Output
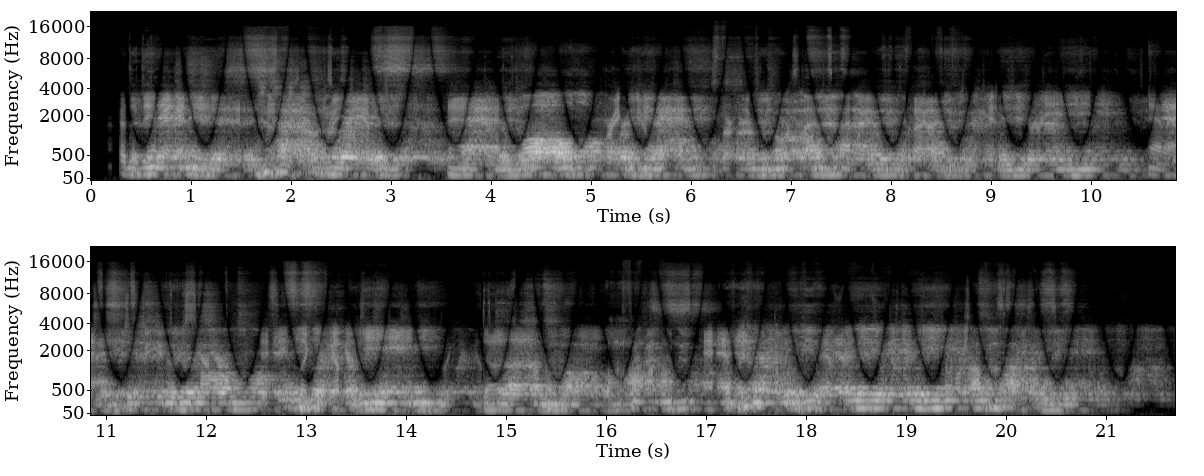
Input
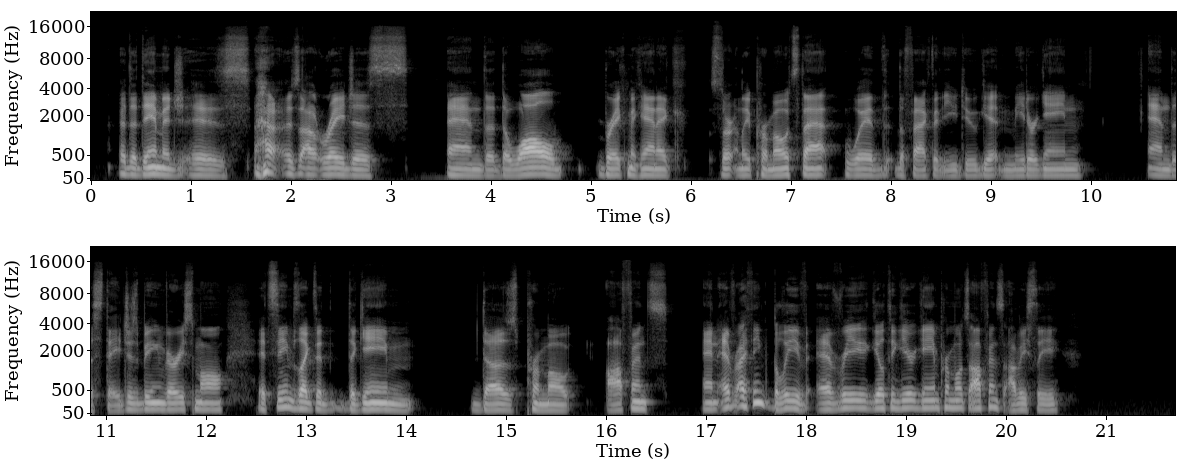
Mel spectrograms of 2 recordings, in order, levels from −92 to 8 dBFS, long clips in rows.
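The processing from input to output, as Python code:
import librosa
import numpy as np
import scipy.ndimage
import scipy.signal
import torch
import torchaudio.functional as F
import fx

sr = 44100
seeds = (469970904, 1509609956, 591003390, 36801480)

y = fx.reverse_delay(x, sr, ms=185, wet_db=-0.5)
y = fx.echo_stepped(y, sr, ms=715, hz=460.0, octaves=1.4, feedback_pct=70, wet_db=-12)
y = fx.rev_plate(y, sr, seeds[0], rt60_s=0.72, hf_ratio=0.7, predelay_ms=115, drr_db=-2.0)
y = fx.stagger_phaser(y, sr, hz=1.6)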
